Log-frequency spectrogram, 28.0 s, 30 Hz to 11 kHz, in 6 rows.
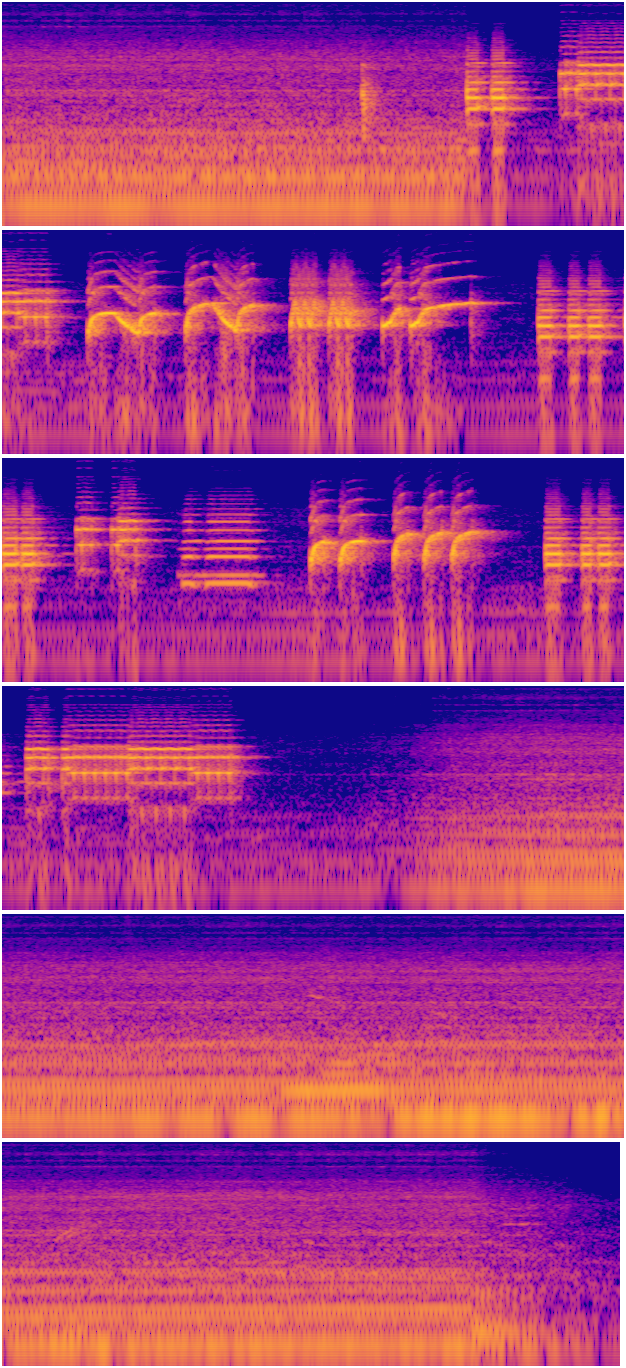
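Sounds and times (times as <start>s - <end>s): low engine rumble: 0.0s - 27.9s
electronic siren cycling tones: 3.5s - 10.5s, 11.6s - 15.9s.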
